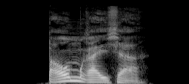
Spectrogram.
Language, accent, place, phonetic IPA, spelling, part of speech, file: German, Germany, Berlin, [ˈbaʊ̯mʁaɪ̯çɐ], baumreicher, adjective, De-baumreicher.ogg
- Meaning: 1. comparative degree of baumreich 2. inflection of baumreich: strong/mixed nominative masculine singular 3. inflection of baumreich: strong genitive/dative feminine singular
